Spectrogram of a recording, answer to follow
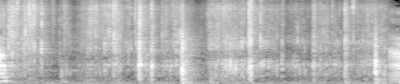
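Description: Thin plastic film crinkling and crackling as it is peeled off cured resin, in irregular crackles throughout.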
